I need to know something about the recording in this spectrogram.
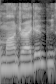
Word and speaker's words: Mondragon: Um uh about me, my name is Mondragon. Uh yes, you can roll your Rs if you want to, but I don't get that fancy.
